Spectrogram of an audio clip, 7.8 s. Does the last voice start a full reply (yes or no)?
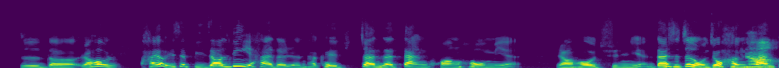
no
